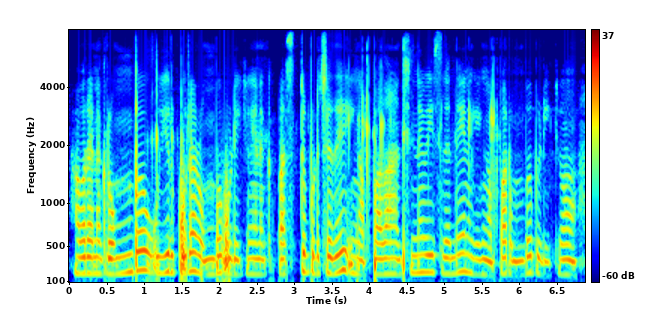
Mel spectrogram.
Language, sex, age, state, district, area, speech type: Tamil, female, 30-45, Tamil Nadu, Madurai, rural, spontaneous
